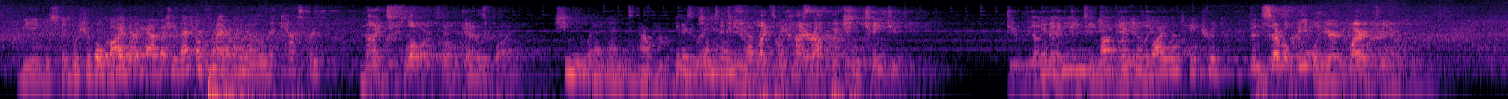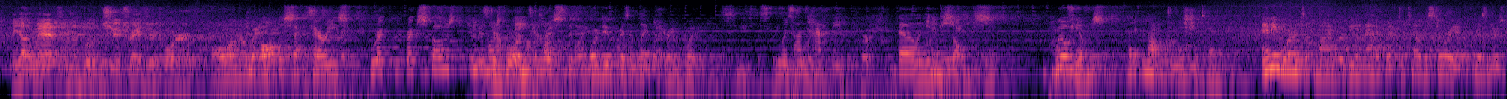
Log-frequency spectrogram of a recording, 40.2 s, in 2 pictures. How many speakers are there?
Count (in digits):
7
